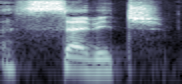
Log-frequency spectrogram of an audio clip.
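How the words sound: The name is said with French pronunciation. "je le prononce en français"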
